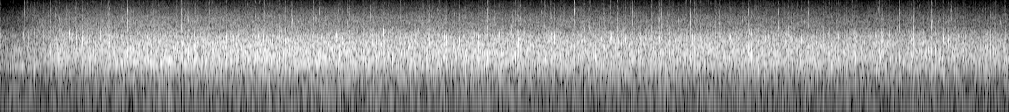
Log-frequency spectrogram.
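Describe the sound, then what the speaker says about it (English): A large graduation audience at Edinburgh Napier applauds steadily and loudly for the full ten seconds, a thick, even wash of clapping without a break. "give yourself the loudest applause for your strength, your journey, and the recognition that you deserve"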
